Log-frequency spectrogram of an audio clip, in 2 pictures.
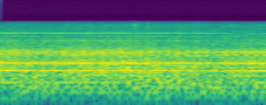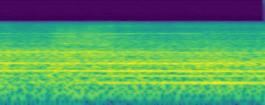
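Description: A bus engine hums steadily while the bus drives along.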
